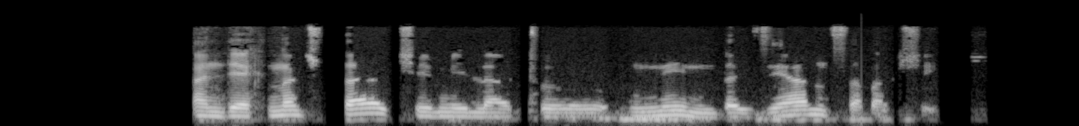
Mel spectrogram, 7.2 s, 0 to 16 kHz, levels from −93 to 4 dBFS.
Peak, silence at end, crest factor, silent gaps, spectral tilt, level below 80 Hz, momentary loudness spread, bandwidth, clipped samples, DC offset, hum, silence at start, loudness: -2 dBFS; 0.65 s; 18 dB; 2.18-2.30 s, 6.30-6.47 s; -4.5 dB/octave; -66 dBFS; 8 LU; 8.4 kHz; under 0.1%; under 0.1%; none; 1.3 s; -19 LUFS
